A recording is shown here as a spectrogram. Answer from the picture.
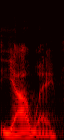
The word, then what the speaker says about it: Yahweh: Long story short, Jehovah's not right. The way you pronounce God's name is Yahweh.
